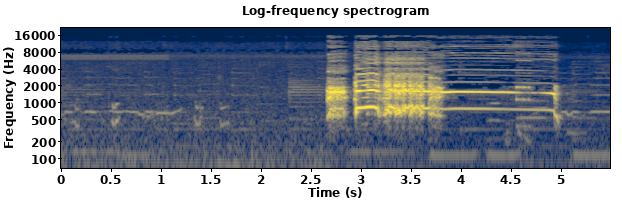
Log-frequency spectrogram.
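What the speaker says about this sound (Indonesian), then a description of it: "ini ayam kongkorongoknya mantap pisan, mani ngoncrang" A rooster crows once in a loud, close, drawn-out call at a rural morning setting, after quieter clucking and faint background noise.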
